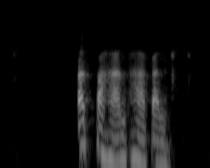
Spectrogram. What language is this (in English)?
Thai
